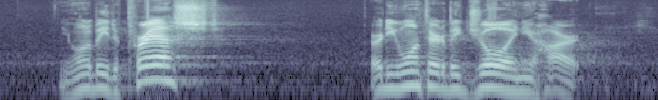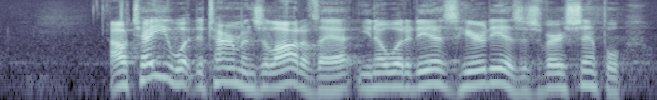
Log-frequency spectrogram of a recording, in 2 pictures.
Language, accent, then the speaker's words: English; Yadkinville, North Carolina, United States; Now, I will tell you, I was born and raised in Yadkinville, North Carolina.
